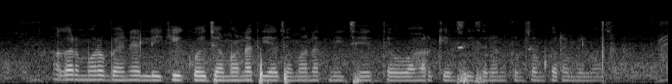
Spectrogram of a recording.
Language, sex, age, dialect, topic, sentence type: Magahi, female, 18-24, Northeastern/Surjapuri, agriculture, statement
